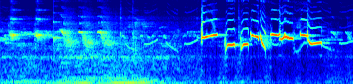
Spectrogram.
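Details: Oriental magpie-robin in the morning: muffled, blurred notes at first, then a clear burst of sharp whistled and chattering phrases with rapid pitch leaps.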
